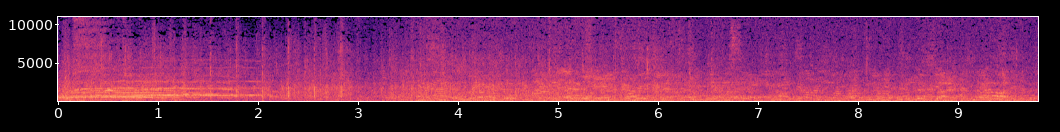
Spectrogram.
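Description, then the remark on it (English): A crowd applauds and cheers steadily for Tommy Land for about ten seconds, a dense wash of clapping mixed with shouts and babbling voices, with a few louder whoops near the start. “Give Tommy Land another round of applause.”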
